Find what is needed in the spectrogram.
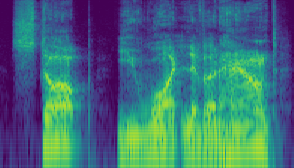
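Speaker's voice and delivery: loud, rough yell after someone; angry shout. A narrator's reading. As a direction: bellow contempt at a fleeing man. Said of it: "shouting after Toby Crackit".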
